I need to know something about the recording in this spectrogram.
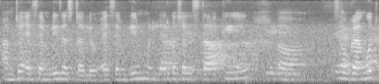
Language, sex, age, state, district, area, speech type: Goan Konkani, female, 18-30, Goa, Tiswadi, rural, spontaneous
